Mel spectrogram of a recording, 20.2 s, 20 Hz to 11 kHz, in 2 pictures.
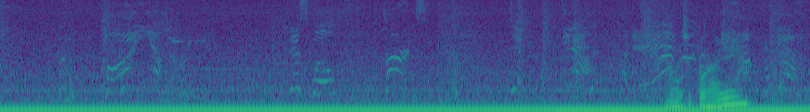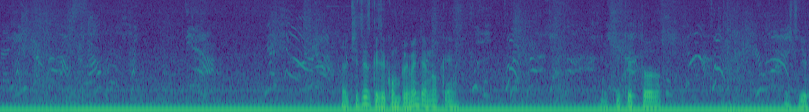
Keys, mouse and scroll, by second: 0.2 click, 0.6 click, 0.9 click, 1.3 click, 2.3 click, 2.6 click, 2.9 click, 3.2 click, 3.7 click, 4.0 click, 4.3 click, 4.7 click, 4.9 click, 5.2 click, 5.5 click, 5.9 click, 6.2 click, 6.6 click, 8.4-9.5 alt+drag, 10.3 click, 10.8 click, 11.6 middle click, 11.9 middle click, 12.6 middle click, 14.2 alt+click, 17.1 click.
